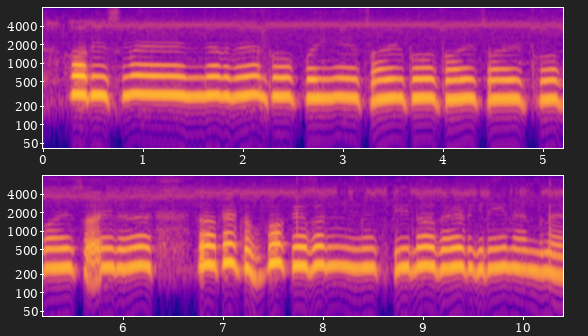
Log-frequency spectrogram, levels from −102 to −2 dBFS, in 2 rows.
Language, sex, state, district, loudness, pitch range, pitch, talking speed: Hindi, male, Uttar Pradesh, Jyotiba Phule Nagar, -23 LUFS, 260-290 Hz, 275 Hz, 110 wpm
